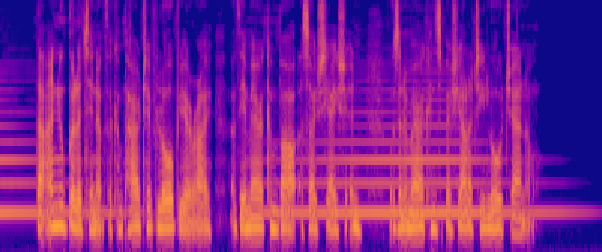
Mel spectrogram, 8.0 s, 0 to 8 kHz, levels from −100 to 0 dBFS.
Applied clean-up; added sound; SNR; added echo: none; Wind instrument, woodwind instrument; 10 dB; none.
